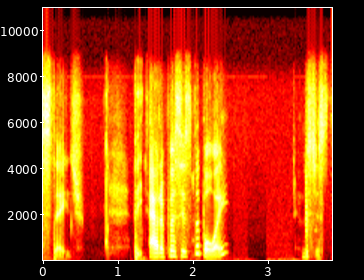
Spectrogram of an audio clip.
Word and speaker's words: Oedipus: It is divided into my Electra stage as well as my Oedipus stage. And it does start with an O, but that O is silent, so it's the Oedipus stage. The Oedipus is the boy who's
